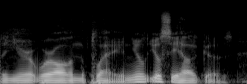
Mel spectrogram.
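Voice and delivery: ordinary talk, nothing marked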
